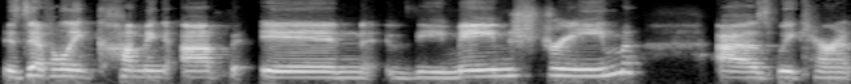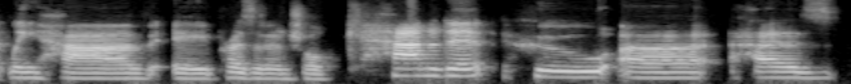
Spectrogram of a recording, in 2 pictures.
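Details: Adult who self-identifies as a person who stutters; stuttering.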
